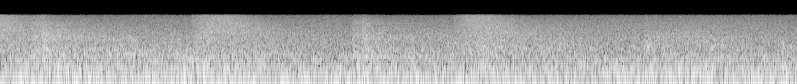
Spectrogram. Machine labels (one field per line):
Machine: fan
